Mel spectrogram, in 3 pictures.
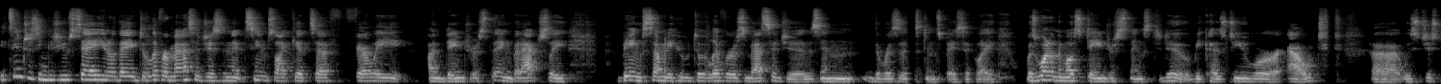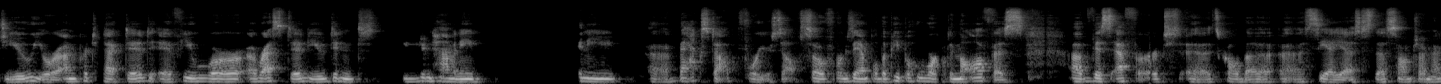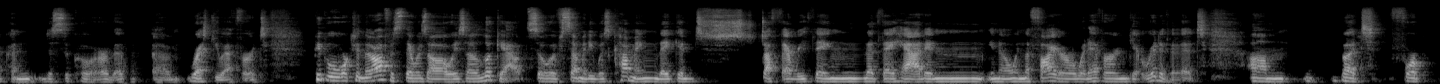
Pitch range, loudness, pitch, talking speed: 130-160 Hz, -28 LUFS, 135 Hz, 185 wpm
